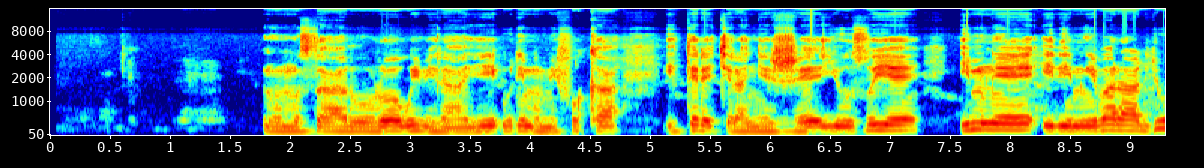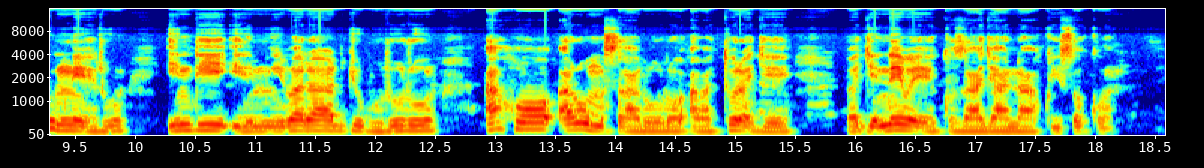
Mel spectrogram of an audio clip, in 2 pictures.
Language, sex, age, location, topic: Kinyarwanda, male, 25-35, Nyagatare, agriculture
